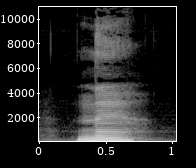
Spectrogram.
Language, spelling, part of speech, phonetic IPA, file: Ukrainian, не, adverb, [nɛ], Uk-не.ogg
- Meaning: not (used to negate verbs)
